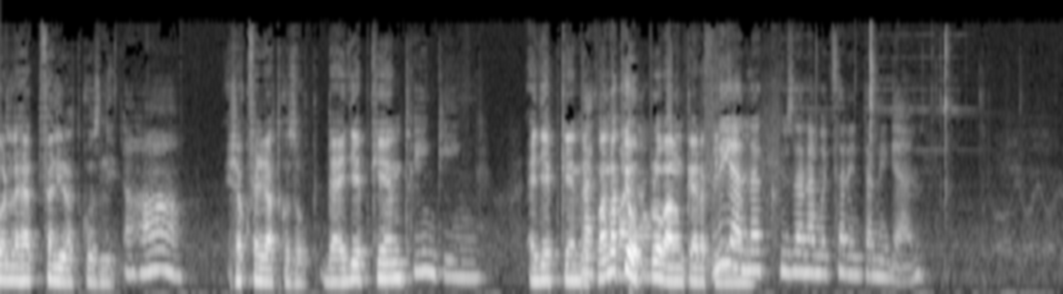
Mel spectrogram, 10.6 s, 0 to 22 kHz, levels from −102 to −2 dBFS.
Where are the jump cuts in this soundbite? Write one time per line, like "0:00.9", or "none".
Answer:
0:02.5
0:05.8
0:06.4
0:07.8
